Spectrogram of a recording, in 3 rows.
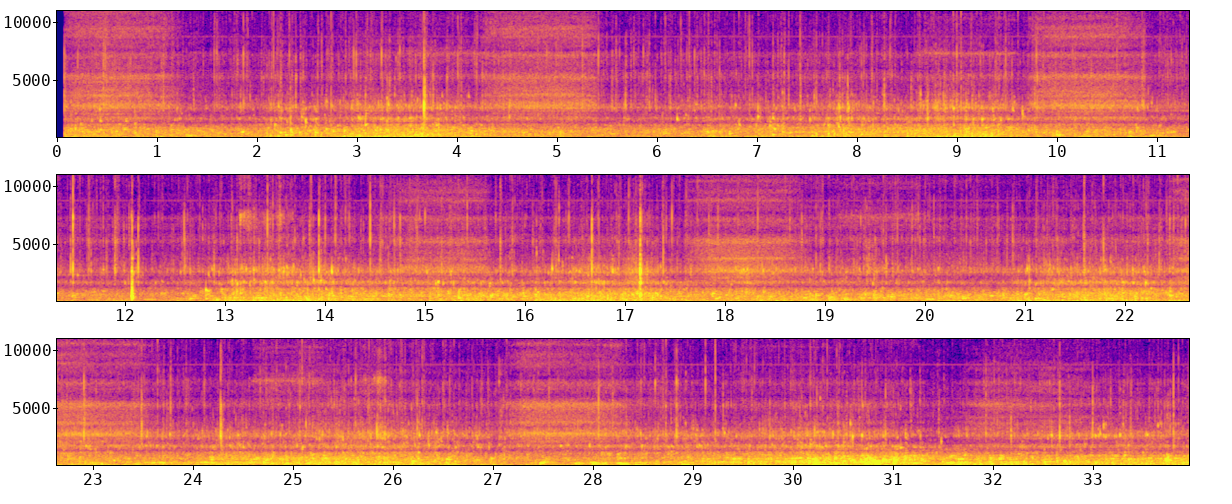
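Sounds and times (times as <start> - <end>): regulator hiss on inhale: 0.1 - 1.4, 4.2 - 5.6, 9.6 - 11.2, 14.6 - 16.0, 17.6 - 19.7, 22.4 - 23.8, 27.0 - 28.5, 31.7 - 33.0
gurgling exhaled bubbles: 0.1 - 4.5, 5.4 - 33.9.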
